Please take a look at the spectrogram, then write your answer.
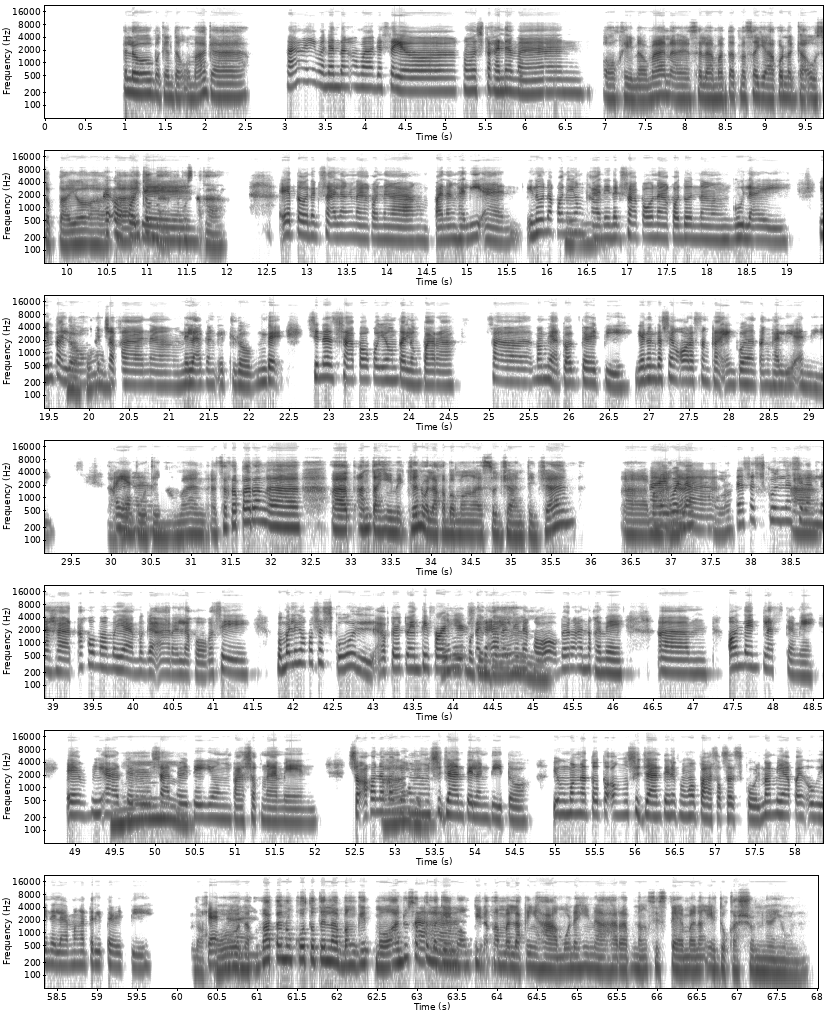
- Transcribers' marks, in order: "ako" said as "oko"; in English: "online class"; in English: "Every other Saturday"
- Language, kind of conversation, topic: Filipino, unstructured, Ano ang opinyon mo tungkol sa kalagayan ng edukasyon sa kasalukuyan?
